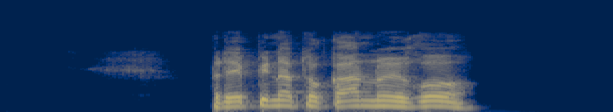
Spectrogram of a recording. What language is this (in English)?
Greek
